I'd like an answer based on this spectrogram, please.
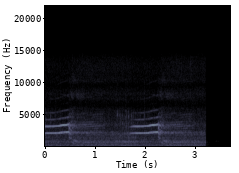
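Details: Southern Resident killer whale, J-pod's S1 call (a family-specific dialect call): two high, rising whistled calls that end in a sudden downward break.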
